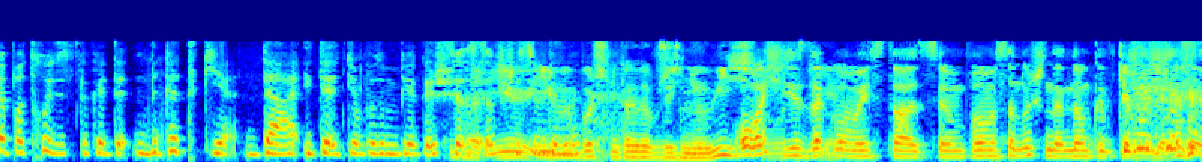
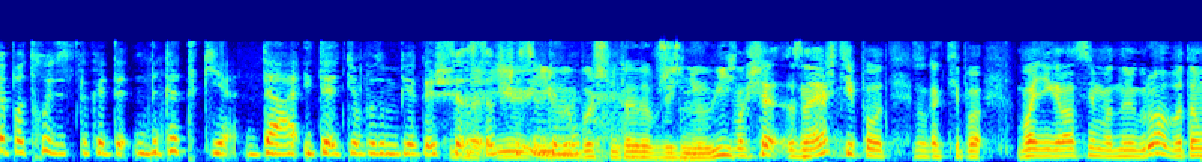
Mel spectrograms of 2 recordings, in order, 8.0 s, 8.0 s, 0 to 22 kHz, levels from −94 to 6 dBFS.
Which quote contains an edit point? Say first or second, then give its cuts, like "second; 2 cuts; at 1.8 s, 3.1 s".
second; 2 cuts; at 4.9 s, 6.1 s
